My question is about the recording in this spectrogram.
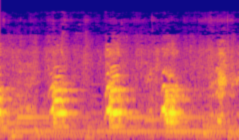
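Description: A malamute-type dog making four short woofing vocal calls, about two a second, as if talking back after being scolded.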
